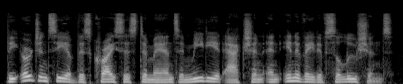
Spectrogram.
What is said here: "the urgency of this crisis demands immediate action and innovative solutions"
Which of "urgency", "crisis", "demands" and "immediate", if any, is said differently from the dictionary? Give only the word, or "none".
none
